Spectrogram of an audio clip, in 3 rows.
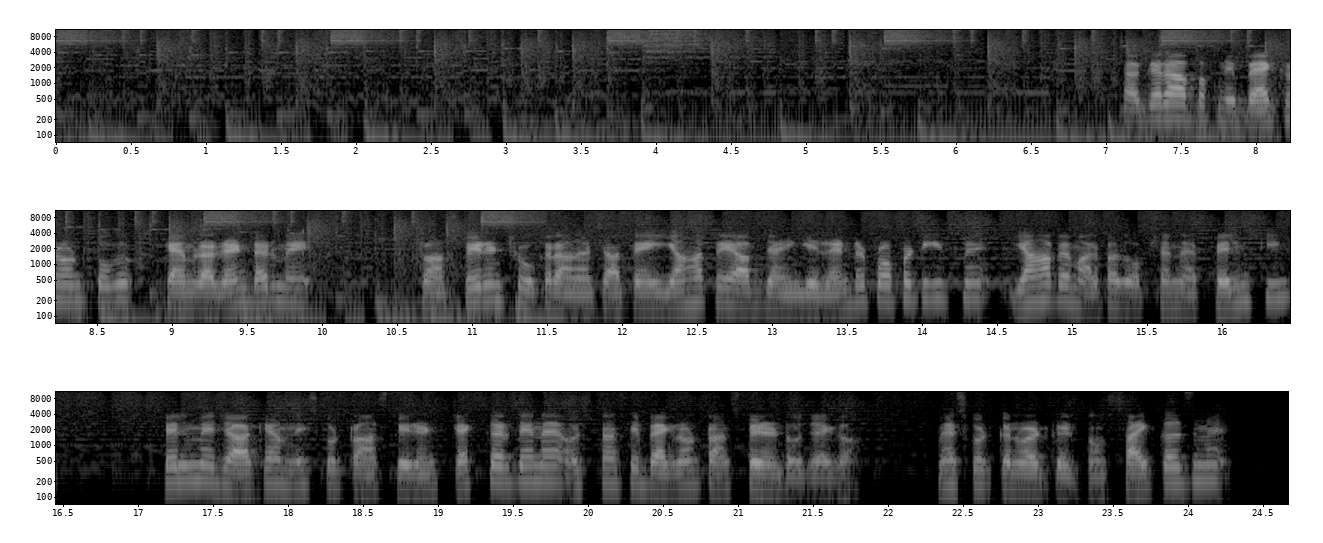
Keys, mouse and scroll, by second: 21.4-22.1 scroll up 2, 22.1-23.4 scroll up 1, 23.4-24.2 scroll up 1, 24.2-24.6 scroll up 1.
